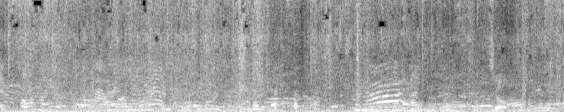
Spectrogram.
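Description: Plastic packaging rustles as items are handled.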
